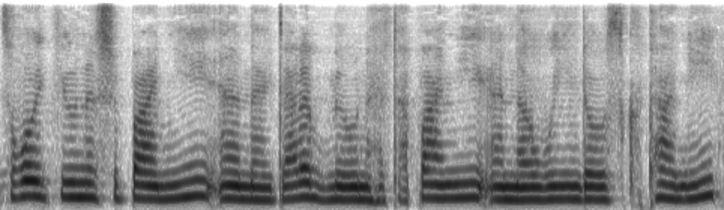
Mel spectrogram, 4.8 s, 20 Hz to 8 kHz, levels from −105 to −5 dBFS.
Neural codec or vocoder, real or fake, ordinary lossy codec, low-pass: codec, 16 kHz, 1.1 kbps, Voila-Tokenizer; fake; none; 7.2 kHz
